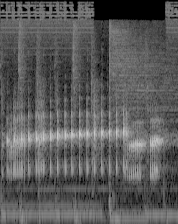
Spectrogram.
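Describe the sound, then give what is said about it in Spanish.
A toad croaks inside a house, sounding as if it is right in the kitchen, in a rapid, rattling series of about fifteen quick pulses, then pauses and gives two more short croaks, with no talking. “¿Cómo se habrá podido meter un sapo a la casa? se preguntó la señora Kemp sonaba como si estuviera justo en la cocina”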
